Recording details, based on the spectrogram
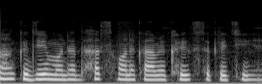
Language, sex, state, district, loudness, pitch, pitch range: Maithili, female, Bihar, Purnia, -16 LUFS, 225 Hz, 215-240 Hz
